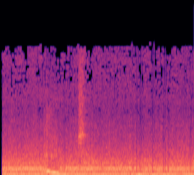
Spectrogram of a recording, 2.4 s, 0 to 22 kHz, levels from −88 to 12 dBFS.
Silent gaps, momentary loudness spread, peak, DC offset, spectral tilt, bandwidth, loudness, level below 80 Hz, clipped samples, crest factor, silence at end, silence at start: none; 2 LU; 0 dBFS; under 0.1%; -5.5 dB/octave; 17 kHz; -9 LUFS; -18 dBFS; under 0.1%; 8 dB; 0 s; 0.05 s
